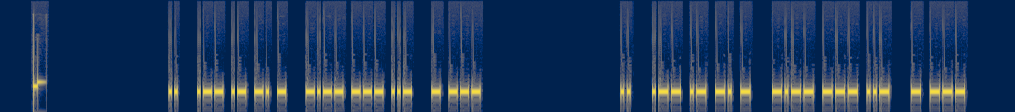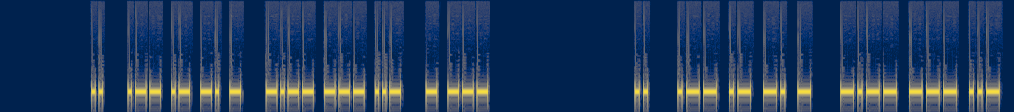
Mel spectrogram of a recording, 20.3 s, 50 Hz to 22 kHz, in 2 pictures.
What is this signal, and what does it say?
Morse code, heard as a keyed tone, about 35 wpm, 700 Hz. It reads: I WANT YOU TO I WANT YOU TO I WANT YOU TO I WANT YOU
